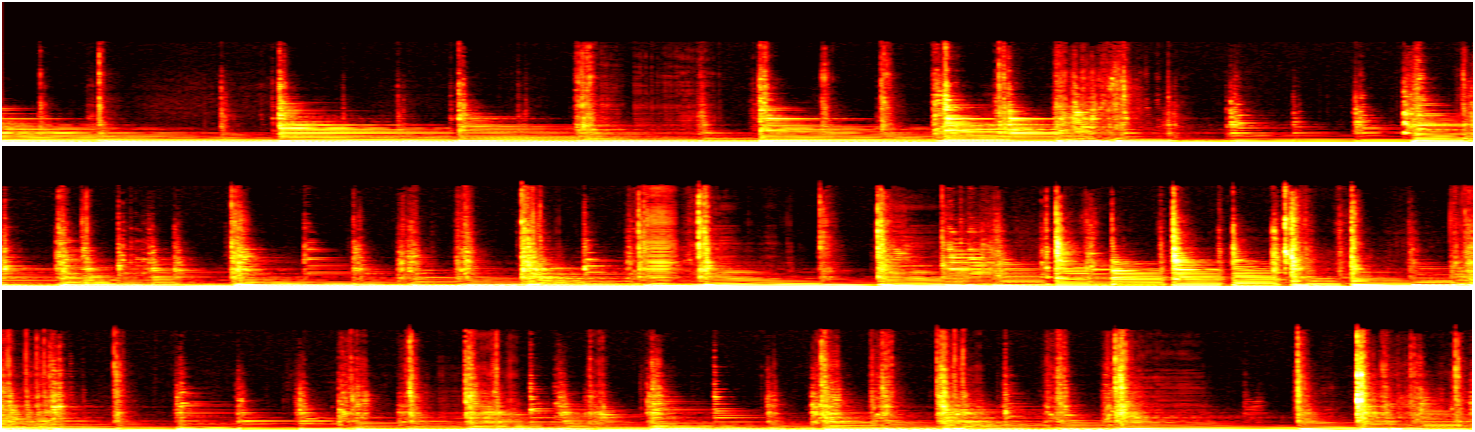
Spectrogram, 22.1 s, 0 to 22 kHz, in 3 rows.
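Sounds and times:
nylon-string acoustic guitar: 0.0s - 22.0s.

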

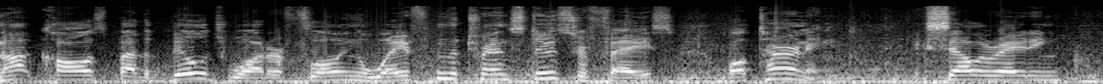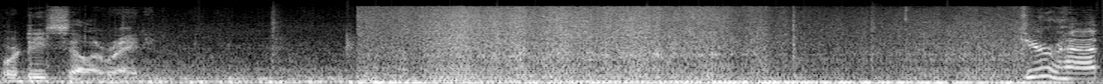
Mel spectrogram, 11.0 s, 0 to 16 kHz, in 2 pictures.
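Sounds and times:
motorboat engine drone: 0.0s - 11.0s
wind buffeting microphone: 1.9s - 11.0s
rushing water: 7.3s - 11.0s.

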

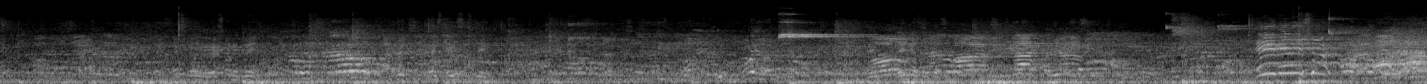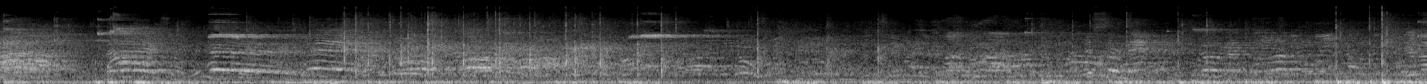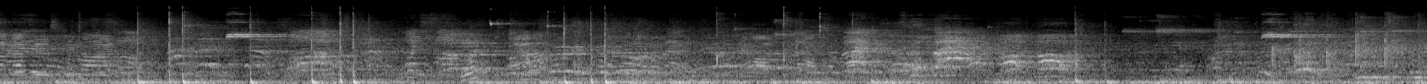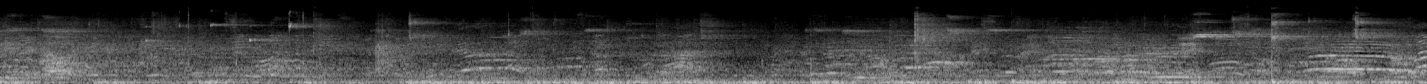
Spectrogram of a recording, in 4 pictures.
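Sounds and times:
referee whistle blasts: 7.8s - 8.5s, 20.6s - 21.2s, 30.8s - 31.5s, 41.2s - 41.6s, 54.7s - 55.7s.

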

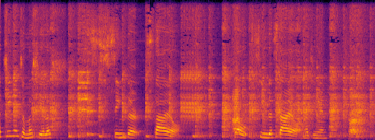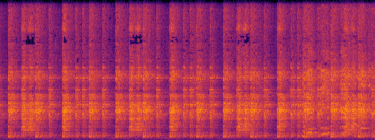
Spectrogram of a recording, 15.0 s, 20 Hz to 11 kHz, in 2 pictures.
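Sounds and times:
toy keyboard electronic tune: 13.5s - 15.0s.

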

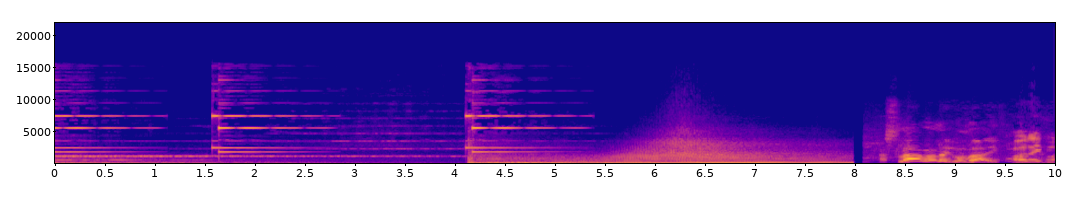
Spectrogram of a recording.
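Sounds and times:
bell ding: 0.0s - 3.0s, 4.1s - 5.4s.

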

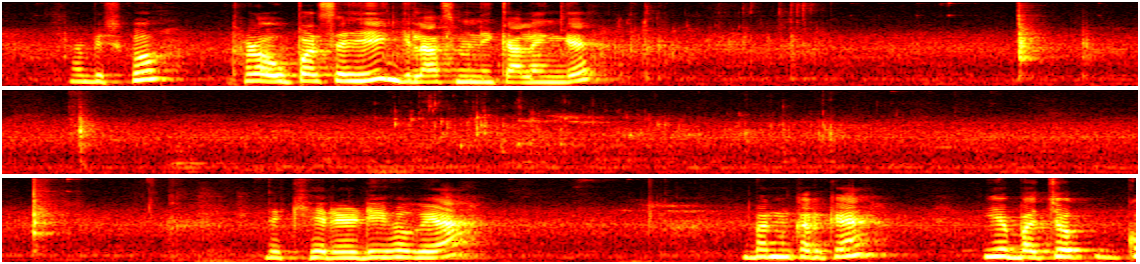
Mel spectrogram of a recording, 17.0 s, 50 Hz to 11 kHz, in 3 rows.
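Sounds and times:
milkshake pouring into glasses: 3.0s - 4.3s, 7.3s - 10.8s.

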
